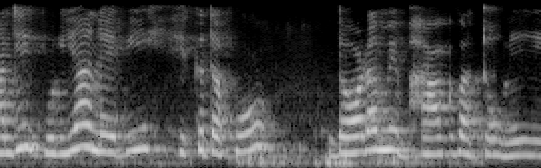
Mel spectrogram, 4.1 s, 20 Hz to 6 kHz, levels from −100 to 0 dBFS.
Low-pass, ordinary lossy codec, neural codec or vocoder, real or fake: 5.4 kHz; none; codec, 16 kHz, 4 kbps, X-Codec, HuBERT features, trained on balanced general audio; fake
